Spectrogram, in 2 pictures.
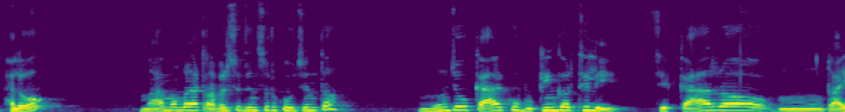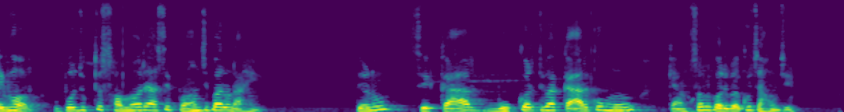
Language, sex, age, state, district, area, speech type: Odia, male, 18-30, Odisha, Jajpur, rural, spontaneous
